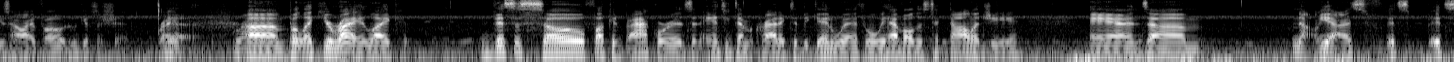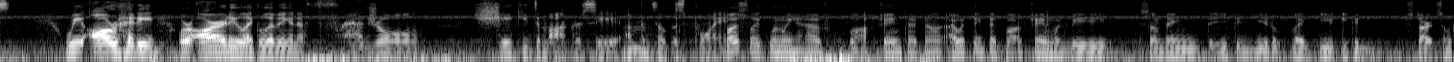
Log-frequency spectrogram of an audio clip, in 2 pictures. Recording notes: recorded at the outdoor studio (the park)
